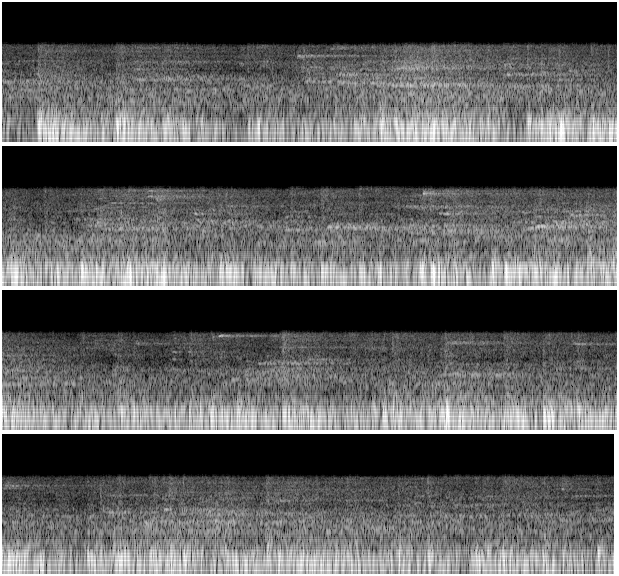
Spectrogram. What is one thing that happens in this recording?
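Basketballs bounce on a hard court in a large echoing hall.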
